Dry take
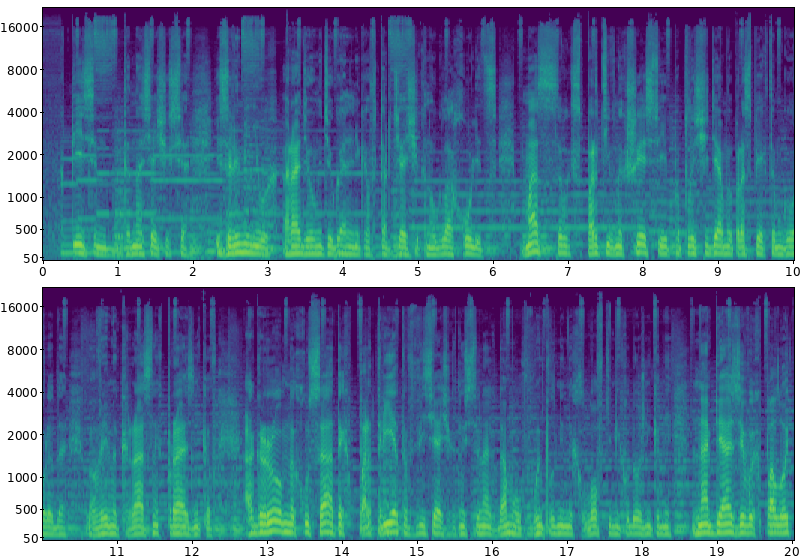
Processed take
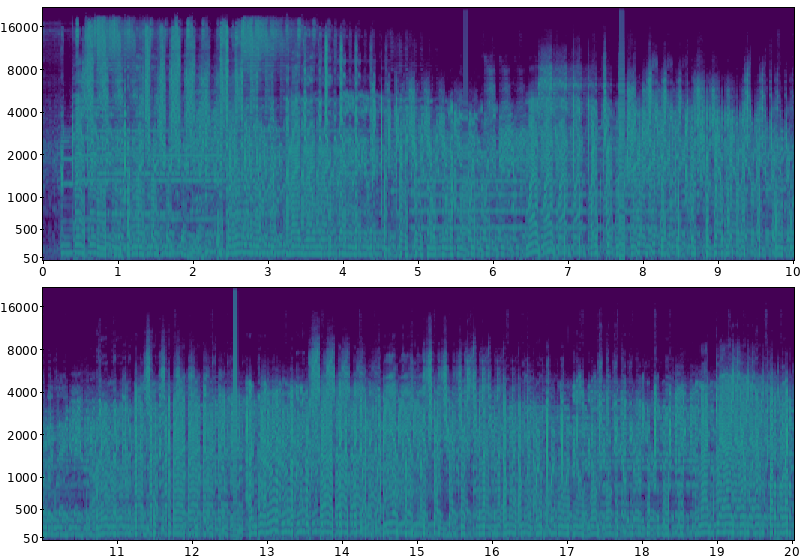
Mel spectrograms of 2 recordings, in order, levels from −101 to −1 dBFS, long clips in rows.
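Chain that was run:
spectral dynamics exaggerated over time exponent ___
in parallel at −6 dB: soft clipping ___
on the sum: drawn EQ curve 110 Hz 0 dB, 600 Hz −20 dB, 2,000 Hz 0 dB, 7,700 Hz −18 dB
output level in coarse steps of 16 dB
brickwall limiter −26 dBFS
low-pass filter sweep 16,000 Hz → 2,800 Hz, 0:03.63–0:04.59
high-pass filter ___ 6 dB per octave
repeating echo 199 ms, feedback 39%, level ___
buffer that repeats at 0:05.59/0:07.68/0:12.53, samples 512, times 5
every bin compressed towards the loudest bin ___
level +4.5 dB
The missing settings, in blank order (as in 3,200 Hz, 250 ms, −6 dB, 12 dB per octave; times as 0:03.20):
1.5, −28.5 dBFS, 1,100 Hz, −8.5 dB, 10 to 1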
